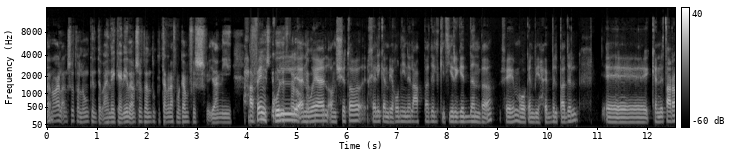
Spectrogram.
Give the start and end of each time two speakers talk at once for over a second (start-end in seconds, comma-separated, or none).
4.0-5.4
